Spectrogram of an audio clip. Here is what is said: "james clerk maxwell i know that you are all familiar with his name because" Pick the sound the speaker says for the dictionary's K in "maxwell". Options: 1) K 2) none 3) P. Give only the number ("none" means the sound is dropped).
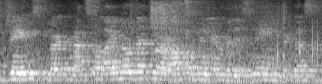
2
